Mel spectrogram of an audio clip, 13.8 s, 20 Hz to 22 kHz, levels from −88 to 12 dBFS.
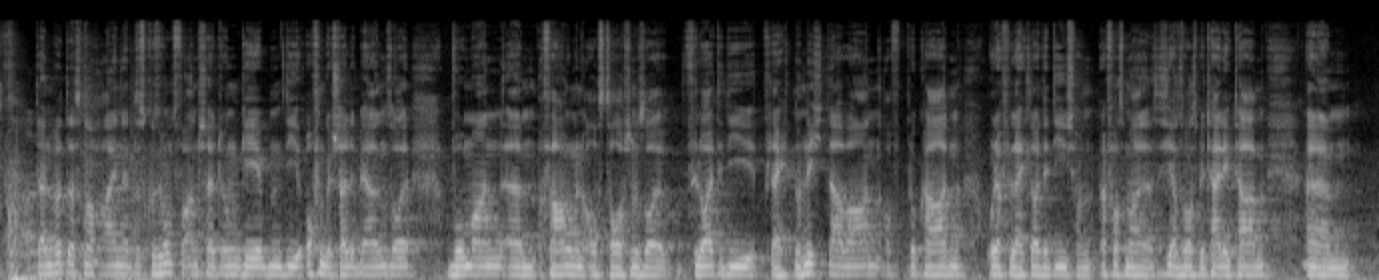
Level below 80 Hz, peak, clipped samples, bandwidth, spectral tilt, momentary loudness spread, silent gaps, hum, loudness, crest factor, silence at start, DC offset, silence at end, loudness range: -32 dBFS; -2 dBFS; under 0.1%; 16 kHz; -7 dB/octave; 6 LU; none; none; -18 LUFS; 16 dB; 0 s; under 0.1%; 0 s; 1 LU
